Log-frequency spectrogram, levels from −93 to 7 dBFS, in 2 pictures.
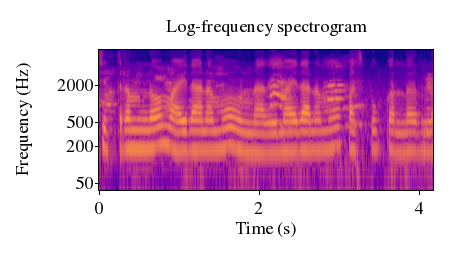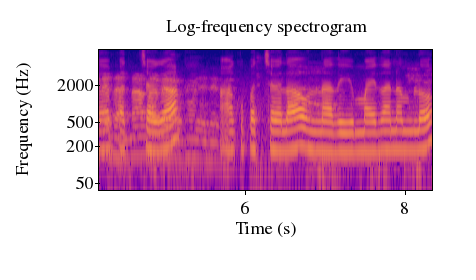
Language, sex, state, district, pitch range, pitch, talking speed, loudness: Telugu, female, Andhra Pradesh, Srikakulam, 175-190 Hz, 180 Hz, 85 wpm, -25 LUFS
